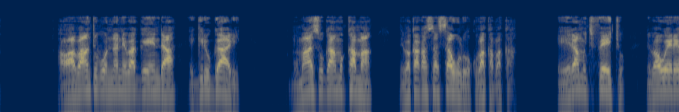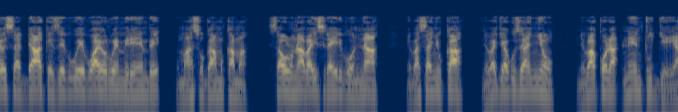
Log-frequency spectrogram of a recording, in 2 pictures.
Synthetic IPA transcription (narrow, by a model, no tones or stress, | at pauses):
a̰woaβaːntuβo̞nːane̞βaɡe̞ːnda | eɡiɾuɡaːlḭ | mumaːso̞ɡamukama | ne̞βakakasasaulokuβakaβaka̰ | e̞ɾamuci̥fe̞ːco̞̰ | ne̞βawe̞ːɾajo̞sadːaːke̞ze̞ːβiwe̞ːβwaːjo̞lwe̞ːmiɾe̞ːmbe̞ | mumaːso̞ɡamukama | saulunaːβajisiɾaiɾiβo̞nːa | ne̞βasaɲuka | ne̞βaɟaɡuzaɲːo̞ | ne̞βako̞lane̞ːntuɟːe̞̰ːja̰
